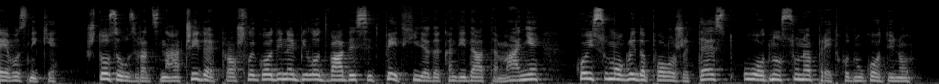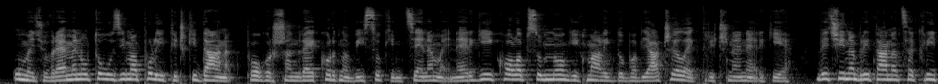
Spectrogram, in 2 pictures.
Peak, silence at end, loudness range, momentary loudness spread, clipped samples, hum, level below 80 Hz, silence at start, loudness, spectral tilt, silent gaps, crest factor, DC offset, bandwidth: -12 dBFS; 0 s; 2 LU; 8 LU; under 0.1%; none; -58 dBFS; 0 s; -28 LUFS; -4.5 dB/octave; none; 16 dB; under 0.1%; 16.5 kHz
